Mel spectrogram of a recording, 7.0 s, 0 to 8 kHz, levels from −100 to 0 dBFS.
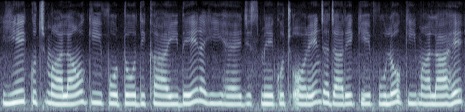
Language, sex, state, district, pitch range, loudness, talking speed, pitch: Hindi, female, Rajasthan, Jaipur, 225-255 Hz, -12 LUFS, 155 wpm, 235 Hz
